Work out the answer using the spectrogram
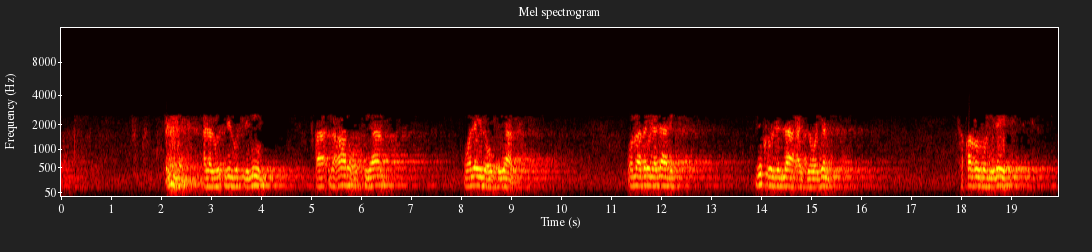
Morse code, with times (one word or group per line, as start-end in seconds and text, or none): none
